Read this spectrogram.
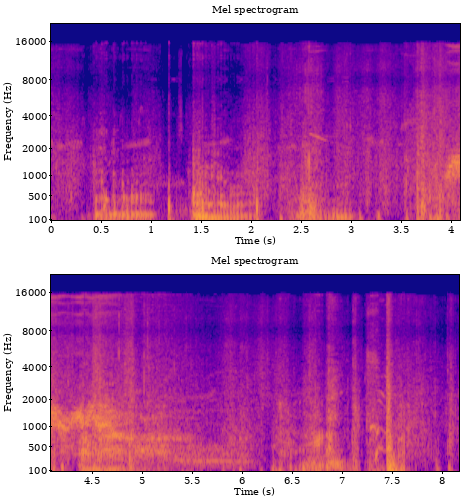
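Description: A lion growls.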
